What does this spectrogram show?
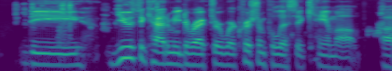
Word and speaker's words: Pulisic: Is it Pulisic, like sick at the end? So he pronounces it Pulisic.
